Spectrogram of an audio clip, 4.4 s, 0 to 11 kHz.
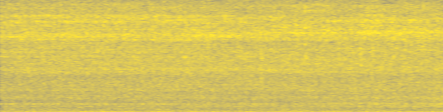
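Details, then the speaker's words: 1973 Buick Electra 225 Custom hardtop, believed original, 26,779 miles, 455 four-barrel V8 with Turbo Hydramatic 400 automatic: deep, even idle rumble with a steady beat and no misses or ticks, smooth-running and healthy. "nice clean tidy looking engine bay smooth running 455 1973 Buick Electra 225 custom twodo hardtop"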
